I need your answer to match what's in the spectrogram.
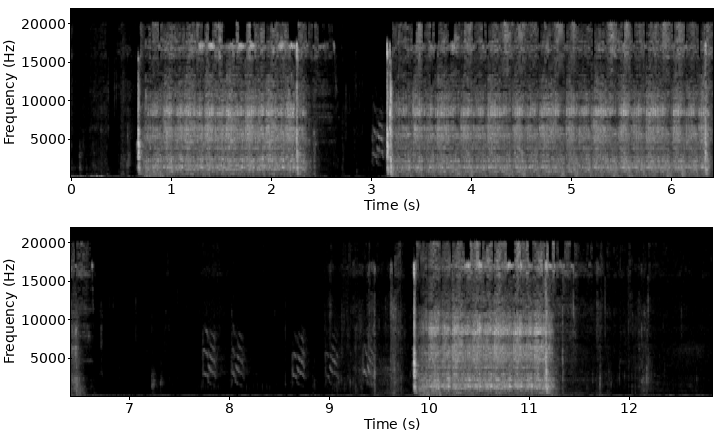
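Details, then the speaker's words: Classic Mini Scamp, long unrun, on a weak jump pack, choke cable come out, fuel added by hand: repeated brisk cranking bursts with pauses, no cylinder firing; cranks but won't start despite good spark, fuel possibly drained. "all right seem to have good Sparks just trying to Chuck a bit fuel in CU I think the choke is not wiing on it"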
